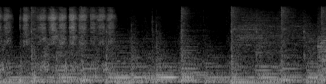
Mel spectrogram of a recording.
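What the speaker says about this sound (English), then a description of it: "The bore brush has the tendency to unscrew itself as it's pushed through the bore." Bore brush pushed on a cleaning rod through an air gun barrel, giving a continuous close scraping rasp that shifts in pitch as the brush travels, with a short pause partway through.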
